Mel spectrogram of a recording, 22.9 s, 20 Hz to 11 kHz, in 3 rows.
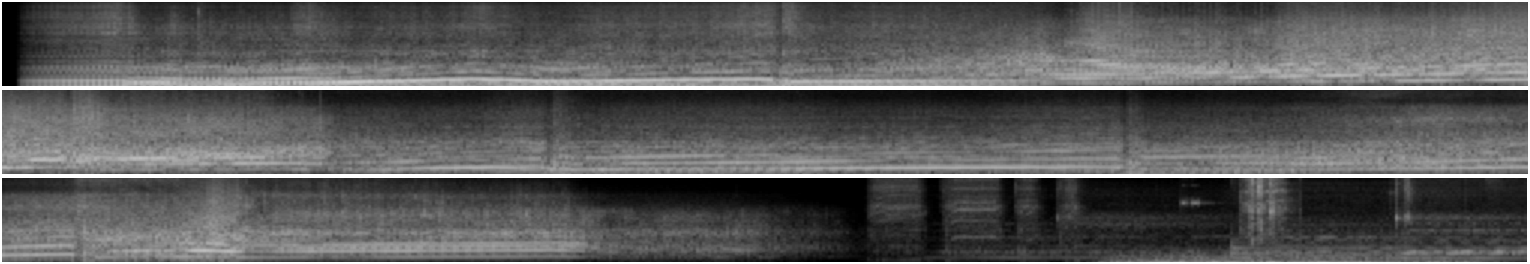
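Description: Audi RS3 saloon's tuned 2.5-litre turbocharged five-cylinder accelerating hard through the gears: the engine note climbs, drops sharply at each upshift and climbs again, several times over. It fades out near the end and a short music sting follows.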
